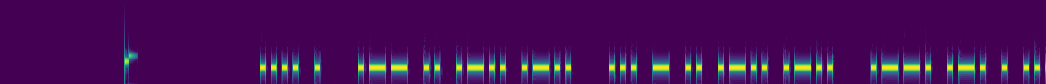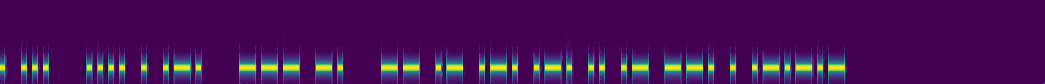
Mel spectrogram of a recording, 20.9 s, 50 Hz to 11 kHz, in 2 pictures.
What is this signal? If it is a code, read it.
Morse code, heard as a keyed tone, about 22 wpm, 700 Hz. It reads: HE WILL STILL PRESS HER ON MARRIAGE.
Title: Sentences from Top 1000 Words - Review Part 1 - 22wpm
